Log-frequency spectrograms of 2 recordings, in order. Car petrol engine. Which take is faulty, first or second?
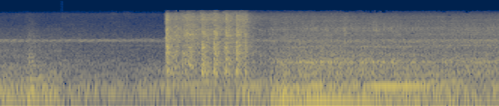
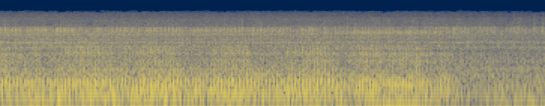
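second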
